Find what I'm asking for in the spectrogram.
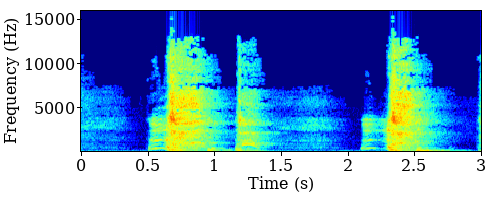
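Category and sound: human body sound, coughing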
